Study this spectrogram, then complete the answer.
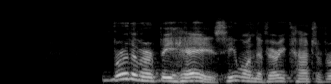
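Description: An elderly man speaks calmly through an online call microphone.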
